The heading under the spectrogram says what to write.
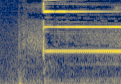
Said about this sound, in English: Let's see if you, let's practice ringing the bell.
